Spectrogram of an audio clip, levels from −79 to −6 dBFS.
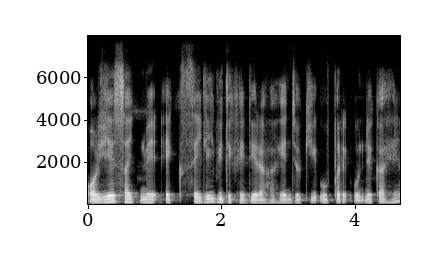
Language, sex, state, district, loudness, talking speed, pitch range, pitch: Hindi, male, Arunachal Pradesh, Papum Pare, -19 LUFS, 205 wpm, 115-135 Hz, 120 Hz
